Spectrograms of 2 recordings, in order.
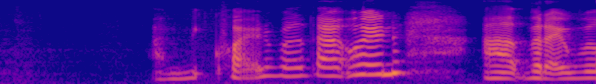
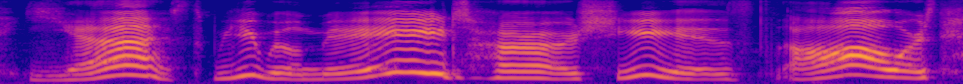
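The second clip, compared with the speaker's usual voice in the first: mock dragon, dragging out every syllable, loud and swooping; sing-song dragon voice; 9 dB louder, much slower than usual. Reviewer mimicking the audiobook narrator's dragon, loud drawn-out sing-song. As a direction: imitate a narrator's very slow, sing-songy dragon. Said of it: "make his voice slightly deeper and then drag out every syllable".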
